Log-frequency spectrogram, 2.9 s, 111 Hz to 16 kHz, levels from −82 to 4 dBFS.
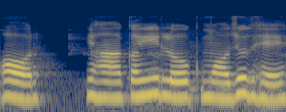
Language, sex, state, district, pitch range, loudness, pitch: Hindi, female, Uttarakhand, Tehri Garhwal, 205-225 Hz, -14 LUFS, 215 Hz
